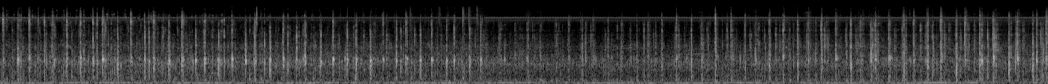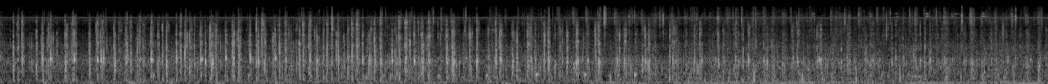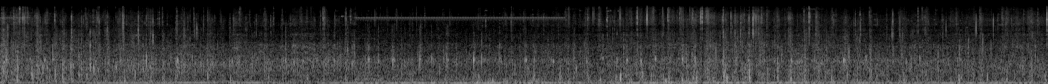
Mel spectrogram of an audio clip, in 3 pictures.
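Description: Hoofbeats of gaited horses moving at a fast singlefoot (rack), a rapid, even four-beat clip-clop that swells as riders pass close. A thin, steady high whine runs under it for most of the time.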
